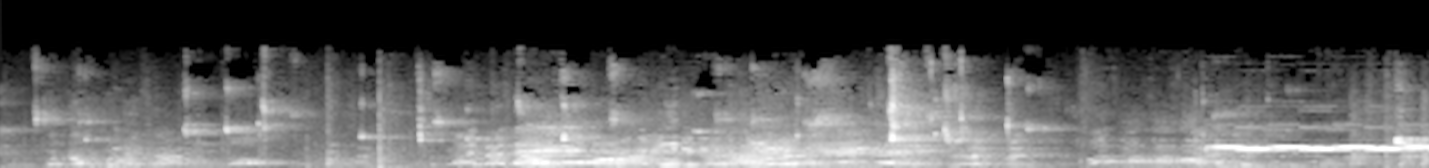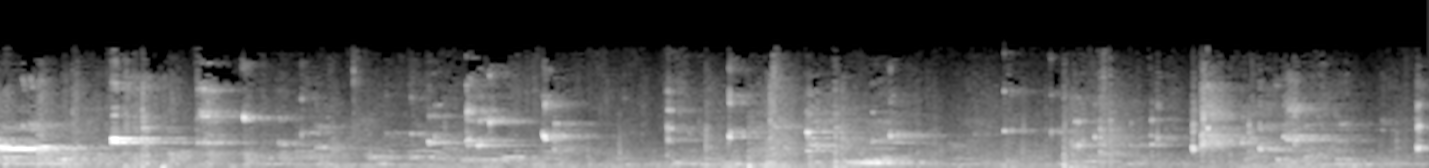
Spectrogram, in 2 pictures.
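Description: Young women shout and call out to each other in an echoing hall.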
